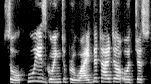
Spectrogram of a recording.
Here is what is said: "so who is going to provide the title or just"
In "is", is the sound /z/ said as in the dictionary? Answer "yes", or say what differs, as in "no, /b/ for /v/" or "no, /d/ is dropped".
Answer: yes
